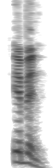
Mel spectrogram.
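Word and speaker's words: ابن: The alif at the beginning and the I vowel that goes with it is not really a part of the word. That's a uh a prosthetic vowel. Okay. And uh it it is just added to facilitate pronunciation. But iben iben. Okay. So, Ben in Hebrew, iben in Arabic.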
